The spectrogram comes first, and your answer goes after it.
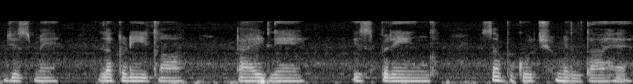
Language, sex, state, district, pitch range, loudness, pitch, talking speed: Hindi, female, Rajasthan, Bikaner, 145-160 Hz, -19 LUFS, 155 Hz, 85 wpm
